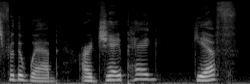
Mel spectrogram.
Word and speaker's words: GIF: The primary formats for still images for the web are JPEG, GIF, or as some people pronounce it, GIF, and PNG.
